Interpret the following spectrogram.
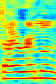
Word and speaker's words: D10RAMA: is a developer which I think is pronounced diorama even though it's like d one zero but you know stylized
